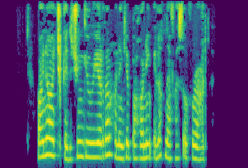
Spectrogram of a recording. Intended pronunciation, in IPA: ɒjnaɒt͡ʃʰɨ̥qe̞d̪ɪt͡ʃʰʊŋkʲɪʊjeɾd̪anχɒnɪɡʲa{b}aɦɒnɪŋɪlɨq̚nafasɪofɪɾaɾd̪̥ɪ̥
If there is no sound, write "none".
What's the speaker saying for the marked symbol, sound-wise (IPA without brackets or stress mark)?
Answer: b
